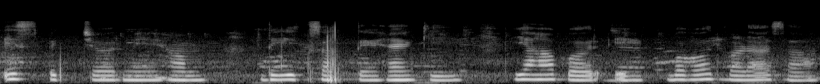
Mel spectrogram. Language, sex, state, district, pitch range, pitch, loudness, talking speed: Hindi, female, Bihar, Kaimur, 205-220 Hz, 210 Hz, -17 LUFS, 100 wpm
